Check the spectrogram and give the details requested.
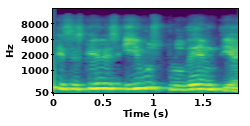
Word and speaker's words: prudentia: voz natural, es ius prudentia. La forma que se escribe es ius prudentia. Ya ven que la letra T en latín se escribe, se pronuncia como C.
